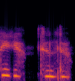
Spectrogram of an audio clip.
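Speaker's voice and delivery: hushed, near-whispered giving in; sullen. Acted. Woman gives in to going after argument, sullen whisper. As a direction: agree under your breath, hurt. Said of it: "गुस्सा मत हो".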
